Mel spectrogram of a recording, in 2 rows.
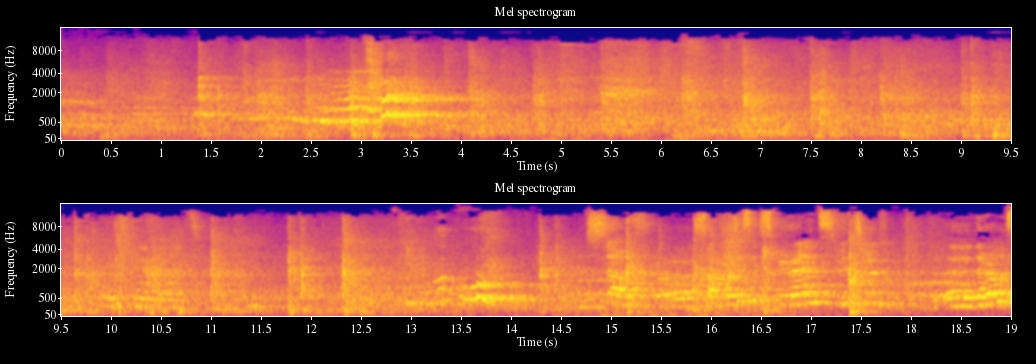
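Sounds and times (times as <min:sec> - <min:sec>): skate wheels rolling on hard floor: 0:00.4 - 0:13.6
skate wheels clicking and knocking: 0:01.3 - 0:13.0.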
